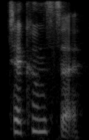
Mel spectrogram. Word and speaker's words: Tecumseh: Can you say how that's Suzerain pronounced again, real quick? Tecumseh.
